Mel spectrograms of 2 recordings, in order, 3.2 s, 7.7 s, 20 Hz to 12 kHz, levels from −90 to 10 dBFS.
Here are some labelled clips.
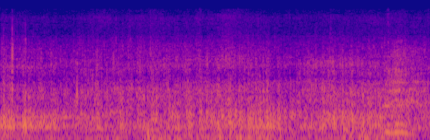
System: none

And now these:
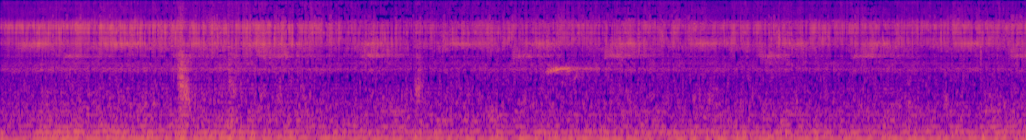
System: vocoder, BigVGAN v2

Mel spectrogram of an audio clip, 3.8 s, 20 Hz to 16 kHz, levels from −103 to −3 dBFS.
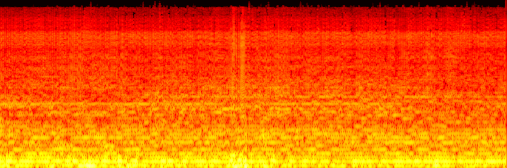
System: vocoder, BigVGAN v2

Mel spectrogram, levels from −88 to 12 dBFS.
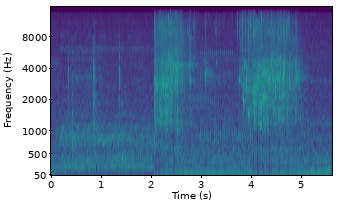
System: vocoder, BigVGAN v2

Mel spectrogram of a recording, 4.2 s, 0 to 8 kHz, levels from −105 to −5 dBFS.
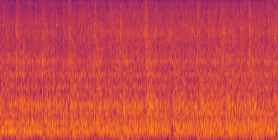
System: vocoder, BigVGAN v2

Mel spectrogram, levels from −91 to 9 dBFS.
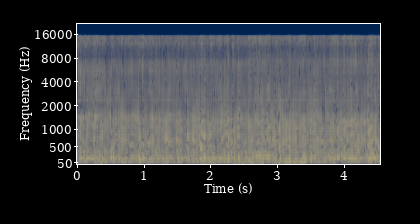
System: vocoder, BigVGAN v2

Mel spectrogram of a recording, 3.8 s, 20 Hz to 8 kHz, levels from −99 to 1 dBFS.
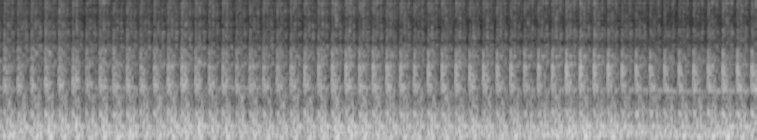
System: none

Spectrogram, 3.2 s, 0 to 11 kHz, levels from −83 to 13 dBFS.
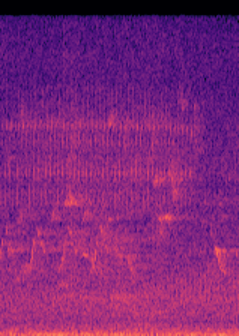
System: vocoder, BigVGAN v2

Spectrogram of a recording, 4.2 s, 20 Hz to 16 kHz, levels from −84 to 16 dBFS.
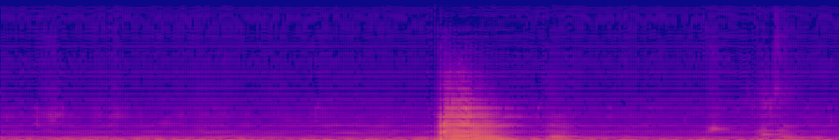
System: vocoder, BigVGAN v2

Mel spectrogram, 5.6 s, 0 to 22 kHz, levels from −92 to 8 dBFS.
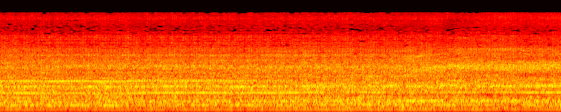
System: none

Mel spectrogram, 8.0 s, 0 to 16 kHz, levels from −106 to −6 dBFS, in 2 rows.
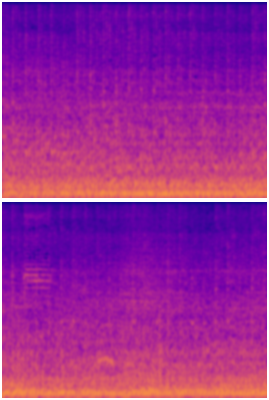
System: none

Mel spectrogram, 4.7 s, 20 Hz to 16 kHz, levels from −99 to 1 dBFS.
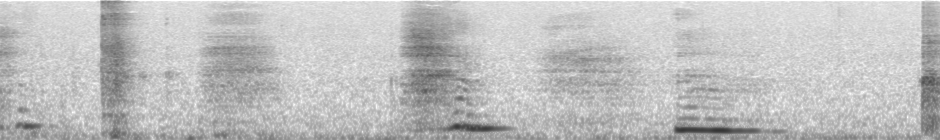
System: none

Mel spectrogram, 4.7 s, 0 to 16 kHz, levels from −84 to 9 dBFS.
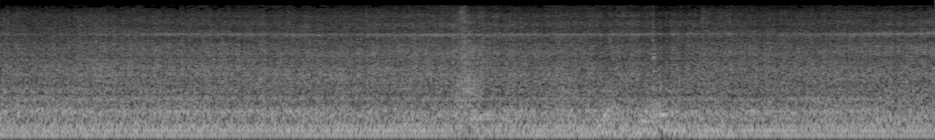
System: none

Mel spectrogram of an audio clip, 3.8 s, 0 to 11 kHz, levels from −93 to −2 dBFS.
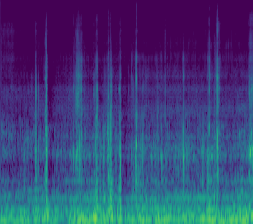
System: vocoder, BigVGAN v2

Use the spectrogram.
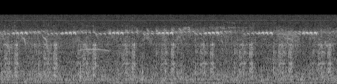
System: none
